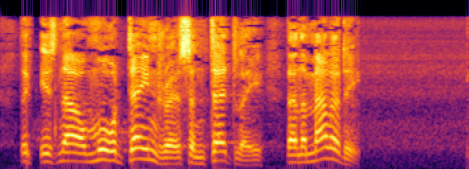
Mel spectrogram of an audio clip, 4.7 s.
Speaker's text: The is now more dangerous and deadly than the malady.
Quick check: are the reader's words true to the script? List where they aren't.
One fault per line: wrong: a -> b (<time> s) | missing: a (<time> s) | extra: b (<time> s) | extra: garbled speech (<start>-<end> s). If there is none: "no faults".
no faults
